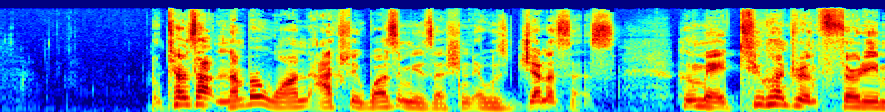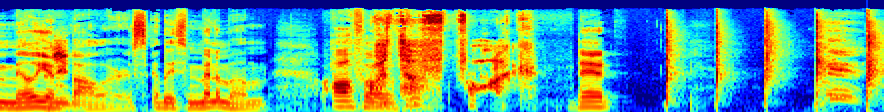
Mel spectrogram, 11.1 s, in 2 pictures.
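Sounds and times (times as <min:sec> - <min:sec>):
speech: 0:01.0 - 0:09.4
hands clapping: 0:09.6 - 0:11.0.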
